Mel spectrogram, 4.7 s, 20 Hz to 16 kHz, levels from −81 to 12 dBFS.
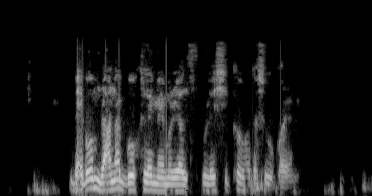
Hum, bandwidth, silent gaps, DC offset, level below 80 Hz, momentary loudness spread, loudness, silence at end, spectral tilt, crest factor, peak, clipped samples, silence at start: none; 7.4 kHz; 0.77-0.86 s; under 0.1%; -52 dBFS; 12 LU; -15 LUFS; 1 s; -7 dB/octave; 16 dB; -2 dBFS; under 0.1%; 0.45 s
